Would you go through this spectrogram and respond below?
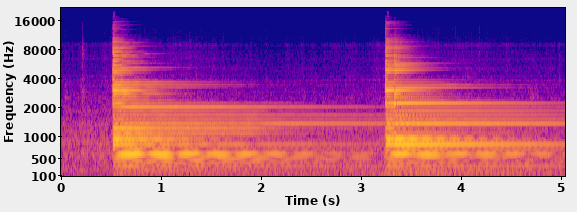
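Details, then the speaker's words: Free German clock being restored, which ran only when tilted: two long ringing gong strikes about three seconds apart at the half hour, where one is expected; the strike is out of step with the hands. "That's a [music] lovely sound, huh? It's off strike, right? It's a half hour, right?"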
